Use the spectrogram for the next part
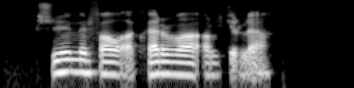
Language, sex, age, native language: Icelandic, male, 18-19, Icelandic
